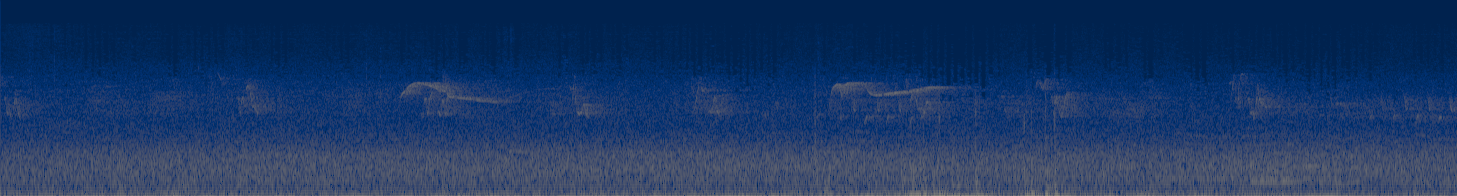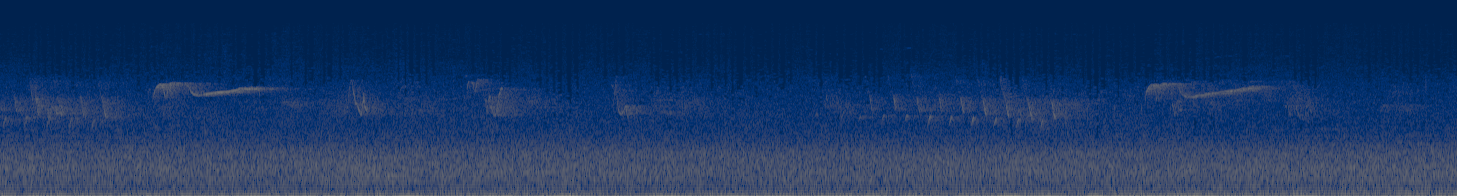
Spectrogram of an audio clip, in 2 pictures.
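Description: Songbirds calling in woodland: short whistled notes that curl up and down, repeated every few seconds, mixed with quick rapid trills. A steady low rumble runs underneath.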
